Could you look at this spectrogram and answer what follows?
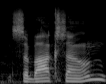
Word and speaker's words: Suboxone: me go look these up so I can pronounce them correctly. Okay, that was right. Suboxone, buprenorphine.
